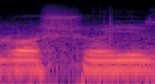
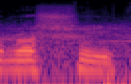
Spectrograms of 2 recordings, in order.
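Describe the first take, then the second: No difference in how they are said.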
